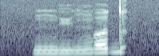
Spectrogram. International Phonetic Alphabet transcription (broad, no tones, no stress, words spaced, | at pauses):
ŋyŋɔd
